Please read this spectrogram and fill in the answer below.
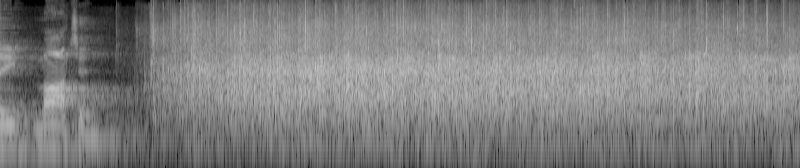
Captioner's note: audience applauding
